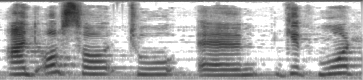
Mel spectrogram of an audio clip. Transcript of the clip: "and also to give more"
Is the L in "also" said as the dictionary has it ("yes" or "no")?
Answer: yes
